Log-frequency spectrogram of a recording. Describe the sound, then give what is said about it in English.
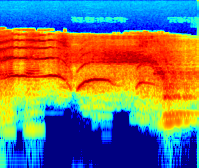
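A woman screams in terror, loud: a shrill, piercing cry that breaks off briefly, then rises again into a longer, wavering shriek that trails away, as a figure with an upraised knife stands over her bed. “I screamed.”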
